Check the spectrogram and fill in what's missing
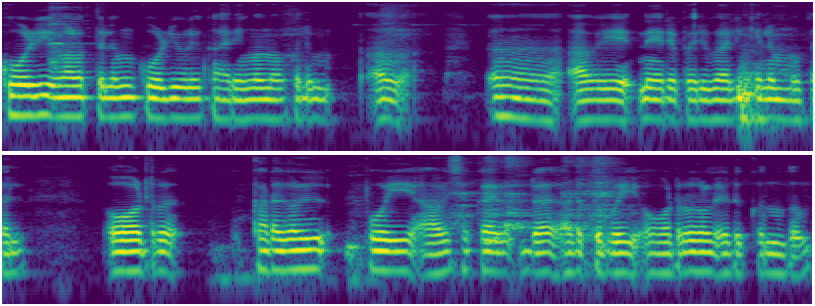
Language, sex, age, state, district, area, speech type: Malayalam, male, 60+, Kerala, Palakkad, rural, spontaneous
